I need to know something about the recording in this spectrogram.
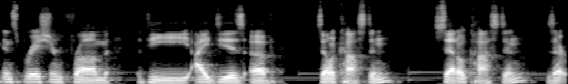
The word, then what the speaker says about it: Zettelkasten: The Z is more like TS. I'm trying to say it like that. Zettelkasten, right?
